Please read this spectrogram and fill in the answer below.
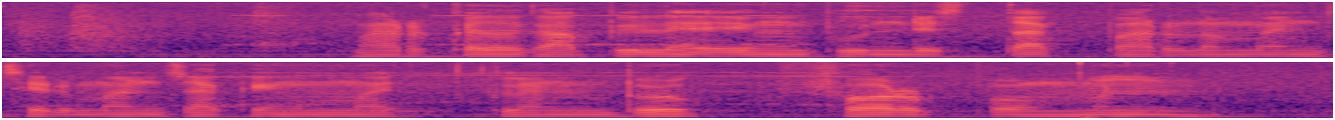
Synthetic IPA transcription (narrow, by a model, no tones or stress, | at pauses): markəlkapilɛhɪŋb̥undəst̪ak̚parləmɛnd̥d͡ʒ̥ə̤rmansakɪŋmat̪kləmburk̚ | fɔrpɔmən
